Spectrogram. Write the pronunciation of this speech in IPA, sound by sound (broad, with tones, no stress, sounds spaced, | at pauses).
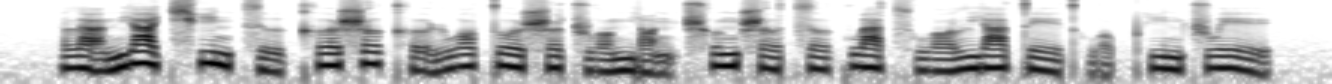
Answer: l ä̰˨˩ n̪ j ä˥˧ t͡ɕʰ i˥˩ n t͡s ɹ̩˨˩ kʰ ɤ˥ ʂ ɤ˥ kʰ ɤ̰˨˩ ɻ w ɔ˥ t̪ o˥˧ ʊ̯ ʂ ɤ˥˩ ʈ͡ʂ w ɔ˧˥ n̪ j ɑ̰˨˩ ŋ ʈ͡ʂʰ ʊ˥ ŋ ʂ ɤ˧˥ t͡s ɤ˧˥ k w ä˥˩ t͡sʰ w ɔ˧˥ l j ä˥ t̪ e˥˩ ɪ̯ t̪ʰ w ɔ˩ pʰ i˥˧ n ʈ͡ʂ w e˥˩ ɪ̯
